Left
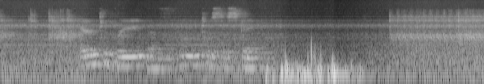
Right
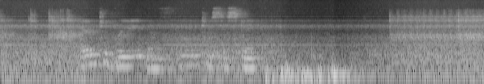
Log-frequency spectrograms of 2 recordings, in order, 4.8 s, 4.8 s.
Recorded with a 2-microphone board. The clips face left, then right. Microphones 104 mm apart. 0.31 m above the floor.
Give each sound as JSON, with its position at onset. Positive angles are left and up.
{"t": 0.8, "sound": "a woman speaking", "side_deg": -15, "distance_m": 5.5}
{"t": 2.6, "sound": "footsteps", "side_deg": 35, "distance_m": 0.6}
